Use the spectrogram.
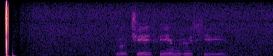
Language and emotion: Russian, neutral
